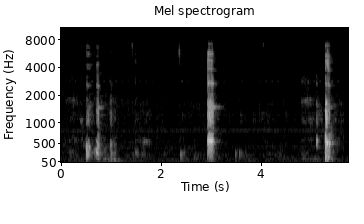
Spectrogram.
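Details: A woman burping on command, saying "excuse me" before and after: two loud, abrupt belches over quieter throat sounds in a quiet room; voluntary burping.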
